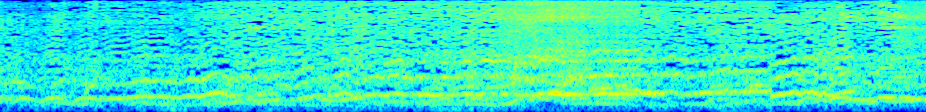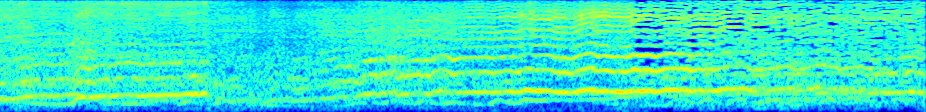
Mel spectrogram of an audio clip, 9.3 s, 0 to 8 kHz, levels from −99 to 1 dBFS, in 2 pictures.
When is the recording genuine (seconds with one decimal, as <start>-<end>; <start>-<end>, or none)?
0.0-2.5; 3.2-4.5; 7.8-9.3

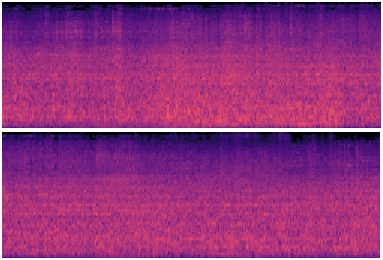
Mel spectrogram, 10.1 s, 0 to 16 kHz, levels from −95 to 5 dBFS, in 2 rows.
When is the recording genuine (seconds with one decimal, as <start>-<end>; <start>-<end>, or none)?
0.0-8.1; 8.9-10.1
